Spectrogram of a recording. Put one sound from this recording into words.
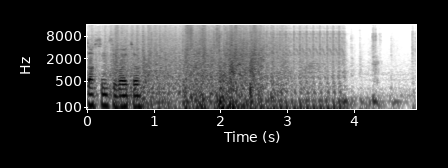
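Rapid gunfire rattles loudly in a tunnel.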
